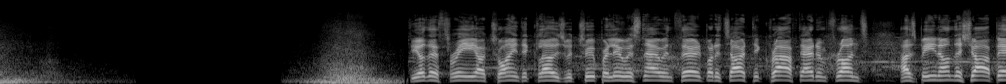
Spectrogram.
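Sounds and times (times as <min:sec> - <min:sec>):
whoosh sound effect: 0:02.9 - 0:04.1.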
